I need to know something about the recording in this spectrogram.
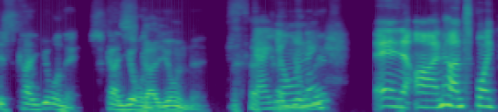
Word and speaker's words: scaglione: So scaglione is spelled like scallion, then, right? Scallion, yes. With an E on the end. Scaglione. Yes. Scaglione. No, it's SCAGLIONE. Is GL in Italian.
